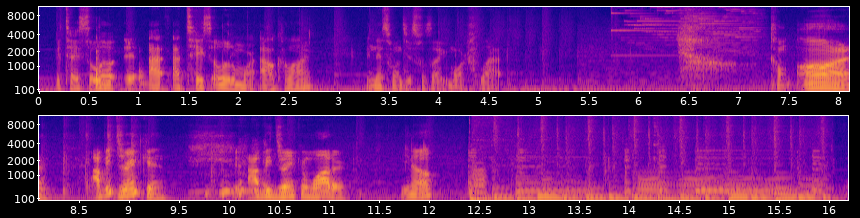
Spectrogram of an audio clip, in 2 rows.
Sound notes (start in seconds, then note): 5.7 text tinkling; 9.7 people laughing; 12.3 upbeat jazz music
